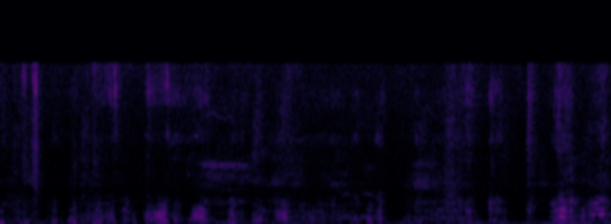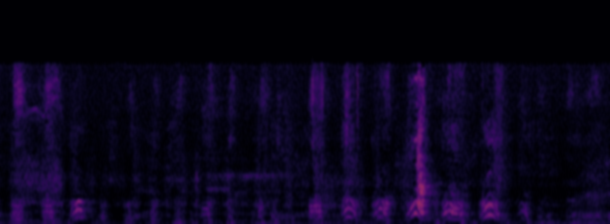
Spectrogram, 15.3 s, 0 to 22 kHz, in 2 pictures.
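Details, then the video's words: Three-day-old Samoyed puppies of the A litter fuss with many brief squeaky whimpers and rustling movement, calls tumbling irregularly over a low humming background. "Samojedenwelpen 3 Tage alt"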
